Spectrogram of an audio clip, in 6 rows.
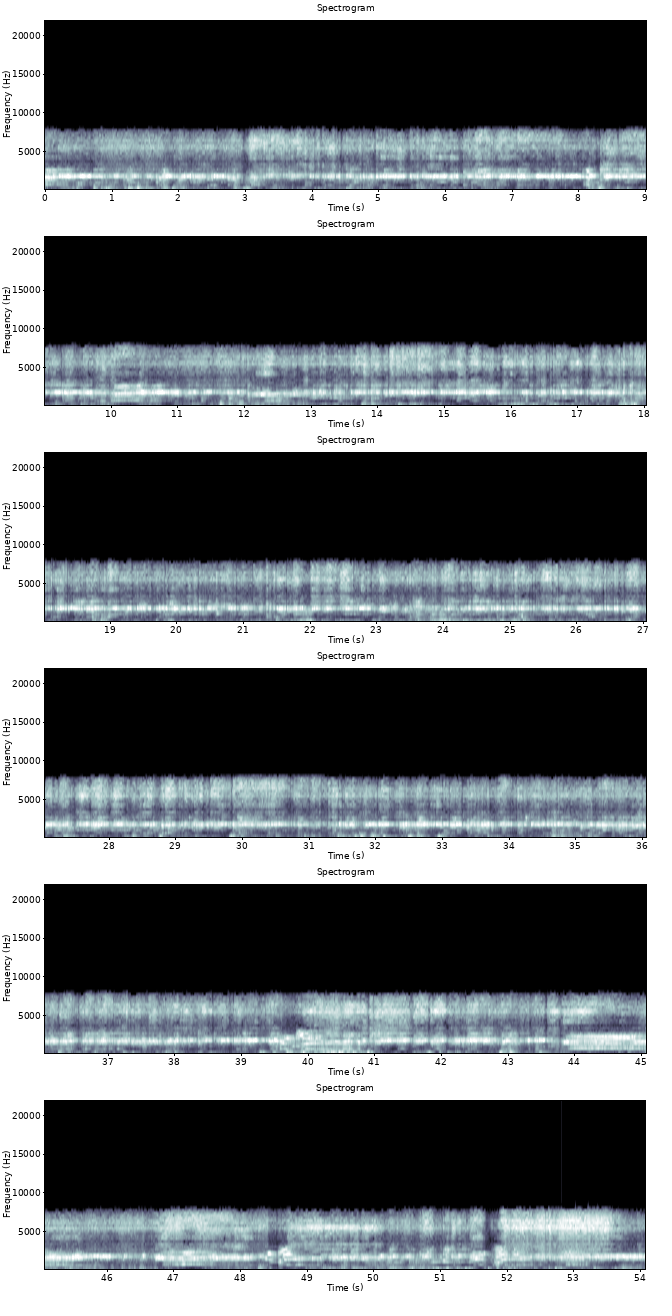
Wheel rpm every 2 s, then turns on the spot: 230, 230, 230, 230, 230, 230, 230, 230, 230, 230, 230, 230, 240, 240, 240, 230, 230, 240, 230, 200, 230, 230, 220, 220, 200, 190, 220.
none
